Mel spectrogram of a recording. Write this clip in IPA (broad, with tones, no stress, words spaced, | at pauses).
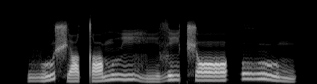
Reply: vu˩˥ʃi˩ tˤu˩˥mβi˥ ɣi˩zi˥t͡ʃɔ˥ | ɣu˥˩m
